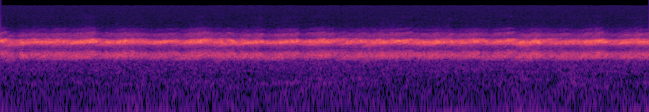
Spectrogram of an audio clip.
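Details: Many frogs calling together in a wetland in spring, captured live: constant overlapping trills hold two even pitch bands with slight rhythmic flutter, no pauses, and no other sounds standing out.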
